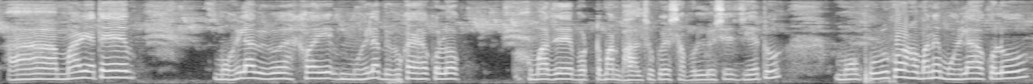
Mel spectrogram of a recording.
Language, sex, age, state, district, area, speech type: Assamese, male, 30-45, Assam, Charaideo, rural, spontaneous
